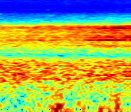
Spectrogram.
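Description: An airplane arriving at Charlotte-Douglas airport gives a steady, distant engine rumble and hiss, with no voices over it.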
